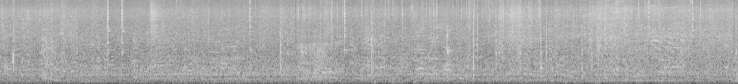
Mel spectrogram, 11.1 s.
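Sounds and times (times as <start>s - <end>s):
food sizzling in a pan: 0.0s - 11.0s
metal utensil clicking in pan: 1.6s - 2.5s.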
